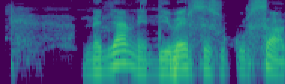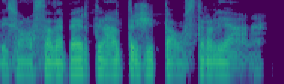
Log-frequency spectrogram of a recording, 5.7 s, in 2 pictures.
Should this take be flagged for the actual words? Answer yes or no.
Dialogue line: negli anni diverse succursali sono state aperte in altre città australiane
no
